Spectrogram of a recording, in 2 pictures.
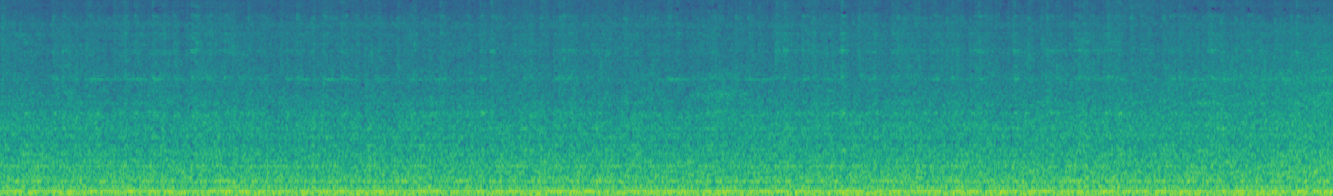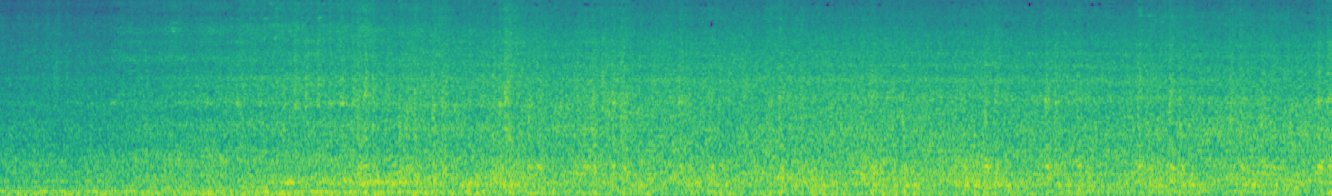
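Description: Passenger train approaching and passing on the Thai railway: a steady low engine hum at first, then from about halfway the train arrives and its wheels clatter loudly over the rail joints until the end.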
